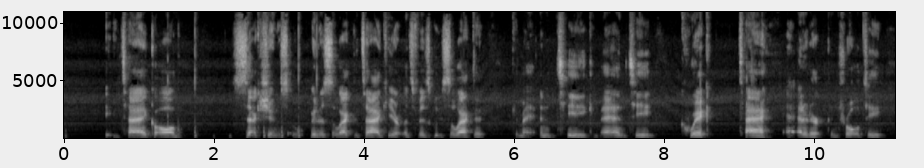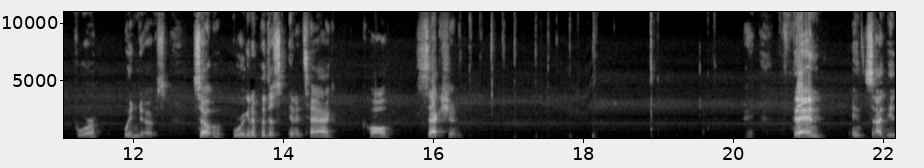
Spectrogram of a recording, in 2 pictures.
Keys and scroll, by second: 7.6 super+t, 15.9-18.1 typing.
